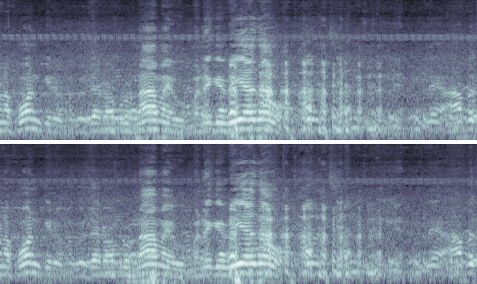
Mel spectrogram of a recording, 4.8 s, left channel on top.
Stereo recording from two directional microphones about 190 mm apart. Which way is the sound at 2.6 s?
35° left (ahead or behind).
